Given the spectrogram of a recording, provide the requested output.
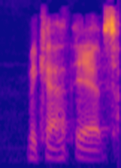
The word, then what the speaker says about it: Mikasa: But actually, Is it Miska beats them all up? – Mikasa. – I keep saying it wrong.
